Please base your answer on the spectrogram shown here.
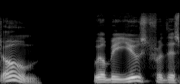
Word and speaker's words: Om: relaxed mentally and physically the sacred word am pronounced om will be used for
